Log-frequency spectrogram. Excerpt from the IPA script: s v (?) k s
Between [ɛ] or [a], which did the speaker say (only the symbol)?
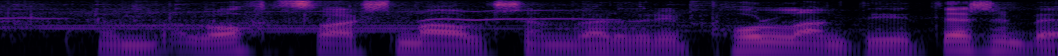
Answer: a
